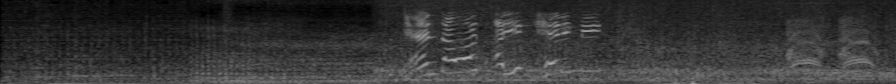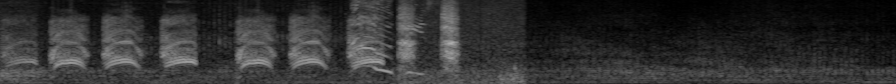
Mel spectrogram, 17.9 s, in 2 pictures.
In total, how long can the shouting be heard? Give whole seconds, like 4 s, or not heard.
3 s.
